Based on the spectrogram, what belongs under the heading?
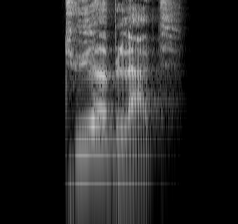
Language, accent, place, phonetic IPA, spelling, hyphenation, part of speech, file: German, Germany, Berlin, [ˈtyːɐ̯ˌblat], Türblatt, Tür‧blatt, noun, De-Türblatt.ogg
- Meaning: doorleaf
